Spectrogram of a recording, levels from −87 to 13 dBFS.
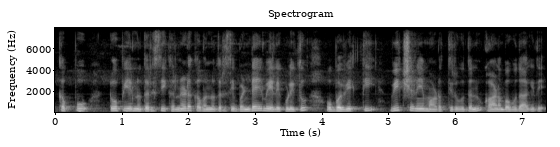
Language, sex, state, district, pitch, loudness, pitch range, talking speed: Kannada, female, Karnataka, Bangalore, 160 Hz, -18 LUFS, 140-175 Hz, 105 wpm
